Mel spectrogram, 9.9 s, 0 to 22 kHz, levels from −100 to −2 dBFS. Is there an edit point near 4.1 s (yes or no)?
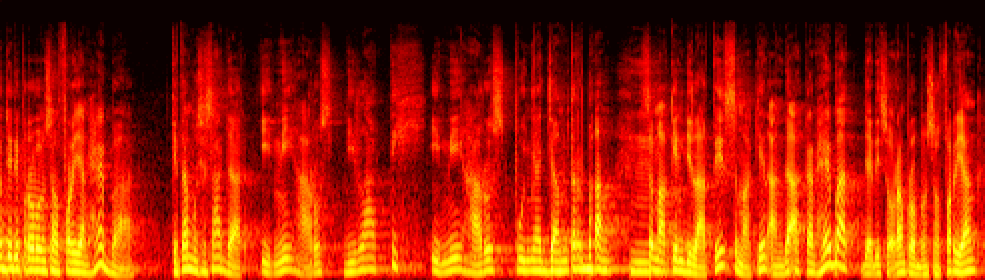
yes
